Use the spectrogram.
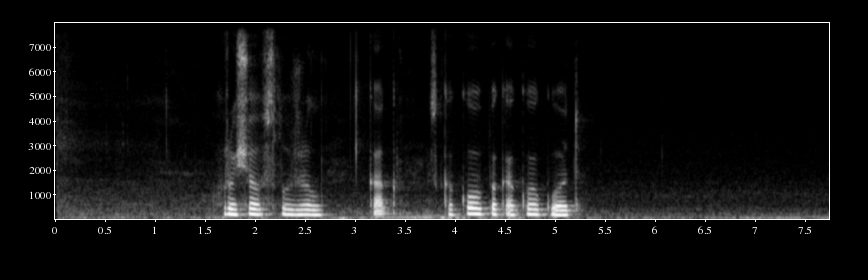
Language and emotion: Russian, neutral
